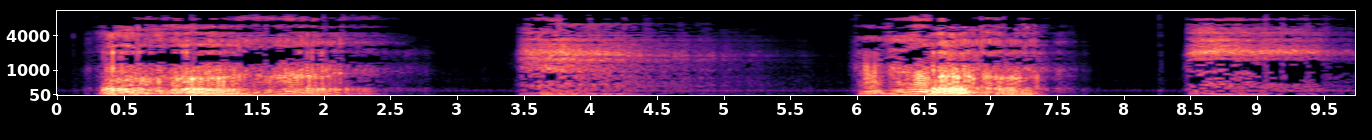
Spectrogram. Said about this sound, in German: Sicherlich ist Schnarchen der Beginn einer Krankheit und einer Beeinträchtigung der Merk- und Konzentrationsfähigkeit. Schnarchen, der Beginn einer Krankheit?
